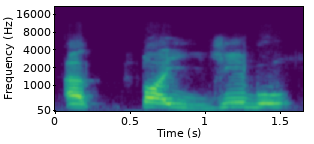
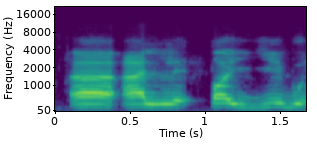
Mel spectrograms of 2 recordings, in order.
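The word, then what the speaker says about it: الطيب: So you are going to do it gum of that Lam in tongue, which means that you are going to pronounce at-toyibu, at-toyibu, at-toyibu, not al-toyibu, not al-toyibu.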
